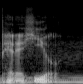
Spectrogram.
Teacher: Dominicans pronounce it perejil with a trilled Spanish R.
